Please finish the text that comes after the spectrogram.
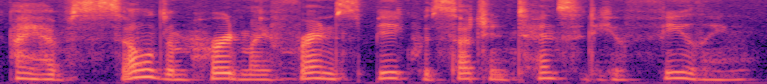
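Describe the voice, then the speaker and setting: Measured woman narrating a story. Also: on the low side, fairly even intonation, darkish tone, husky. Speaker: audiobook narrator.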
